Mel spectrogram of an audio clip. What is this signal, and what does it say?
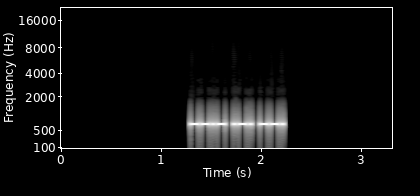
Morse code, heard as a keyed tone, about 46 wpm, 700 Hz. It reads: QRG
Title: Q-Codes with Spoken Meaning - 45wpm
